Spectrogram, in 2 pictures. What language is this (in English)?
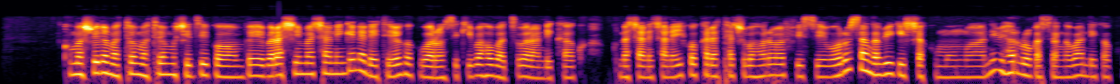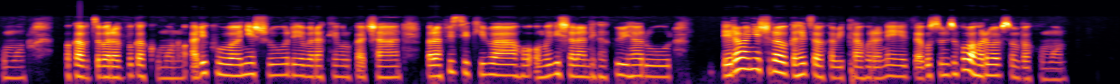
Rundi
